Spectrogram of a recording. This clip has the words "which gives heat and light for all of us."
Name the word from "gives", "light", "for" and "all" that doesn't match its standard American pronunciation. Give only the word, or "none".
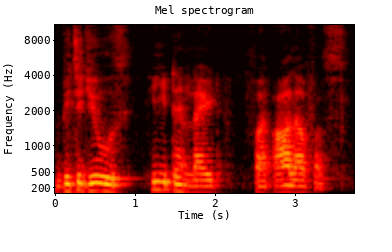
gives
